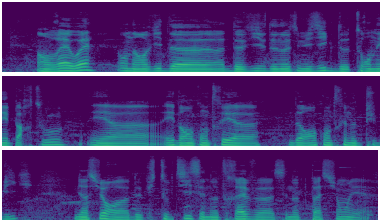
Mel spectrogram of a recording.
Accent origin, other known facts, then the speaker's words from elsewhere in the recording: Saint-Étienne, Auvergne-Rhône-Alpes, France; donc effectivement on vient de Saint-Etienne.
